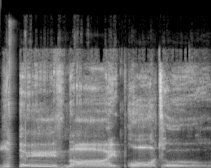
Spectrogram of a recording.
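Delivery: thundering very loud demon voice, "my" drawn out. Narrator voicing the creature inside the structure as the players arrive: deep booming voice. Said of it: "then a deep booming voice".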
